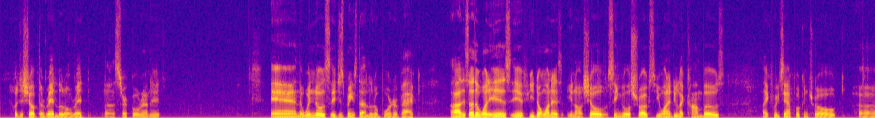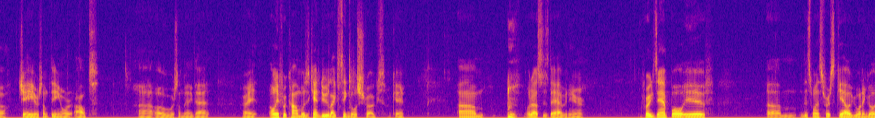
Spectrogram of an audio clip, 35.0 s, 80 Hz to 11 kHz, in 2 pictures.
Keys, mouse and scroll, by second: 0.8 click, 2.2 click, 3.1 click, 11.7-12.8 typing, 13.7 click, 17.3 ctrl+j, 20.0 alt+o, 33.1-35.0 drag.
